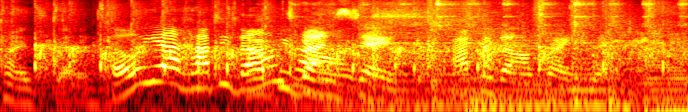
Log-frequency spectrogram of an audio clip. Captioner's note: audience applauds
